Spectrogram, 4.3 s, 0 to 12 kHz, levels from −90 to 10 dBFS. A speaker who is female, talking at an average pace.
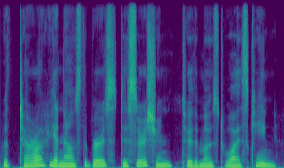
Yes: female; average, 170 wpm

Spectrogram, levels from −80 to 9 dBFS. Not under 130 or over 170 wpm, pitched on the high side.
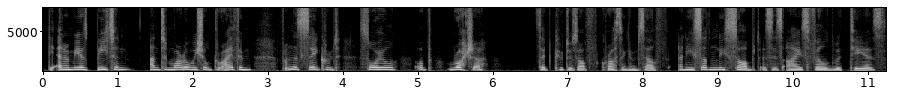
Yes: average, 160 wpm; high, 225 Hz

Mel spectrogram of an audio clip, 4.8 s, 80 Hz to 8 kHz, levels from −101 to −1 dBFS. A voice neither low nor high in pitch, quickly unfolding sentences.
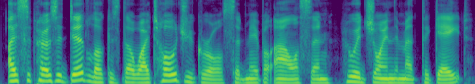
Yes: medium, 155 Hz; fast, 265 wpm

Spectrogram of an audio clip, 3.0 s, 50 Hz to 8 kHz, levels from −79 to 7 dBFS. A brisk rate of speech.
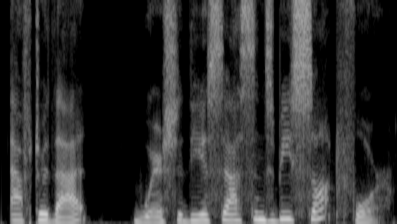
No: average, 180 wpm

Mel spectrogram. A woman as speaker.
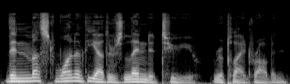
No: male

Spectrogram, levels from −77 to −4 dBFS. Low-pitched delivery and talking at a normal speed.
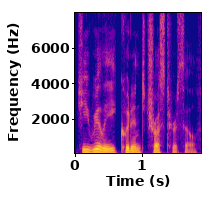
Yes: low, 125 Hz; average, 160 wpm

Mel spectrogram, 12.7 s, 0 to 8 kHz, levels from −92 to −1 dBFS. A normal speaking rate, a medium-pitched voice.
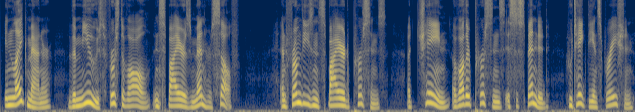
No: slow, 125 wpm; medium, 175 Hz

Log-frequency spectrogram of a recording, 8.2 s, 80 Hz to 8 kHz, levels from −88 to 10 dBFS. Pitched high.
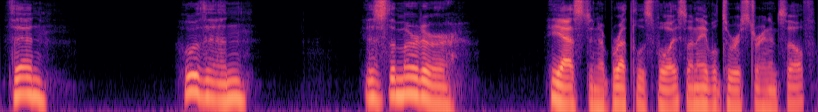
No: low, 125 Hz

